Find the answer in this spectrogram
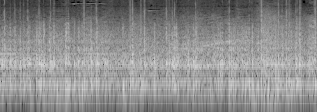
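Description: Aerial firework shells bursting in quick succession, many bangs and crackles close together forming a continuous loud din.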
